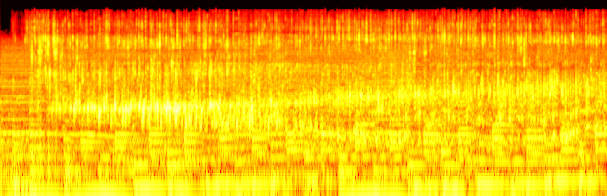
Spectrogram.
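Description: Grape juice pouring in a steady stream into a small glass cup. The pouring starts a moment in and its pitch creeps a little higher as it goes on, over background music.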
